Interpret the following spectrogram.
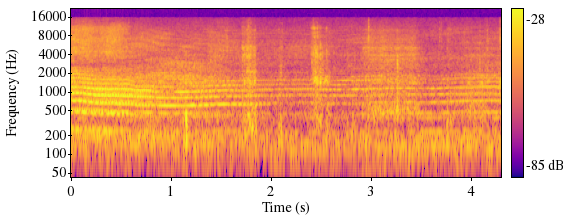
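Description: Very faint, steady whine of a Skydio 2 quadcopter's propellers in flight, several pitches together, easing slightly lower in the first second and then holding.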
